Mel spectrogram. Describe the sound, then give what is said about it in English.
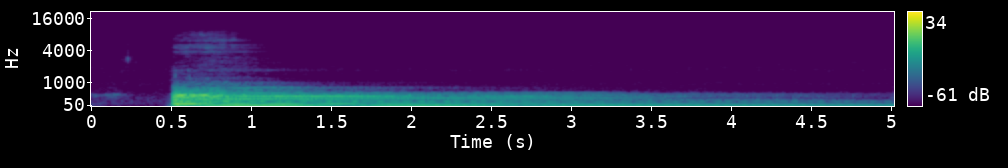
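A single gong strike after a brief silence, with a sharp attack that blooms into a deep, shimmering hum and slowly fades while still ringing at the end, heard alone. “you have a gong there?”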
